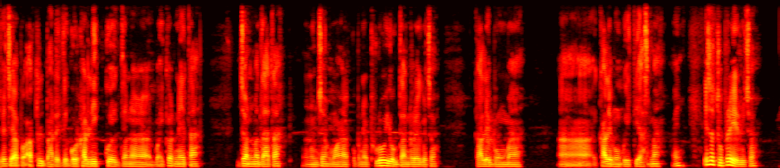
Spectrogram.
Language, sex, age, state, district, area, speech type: Nepali, male, 30-45, West Bengal, Kalimpong, rural, spontaneous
